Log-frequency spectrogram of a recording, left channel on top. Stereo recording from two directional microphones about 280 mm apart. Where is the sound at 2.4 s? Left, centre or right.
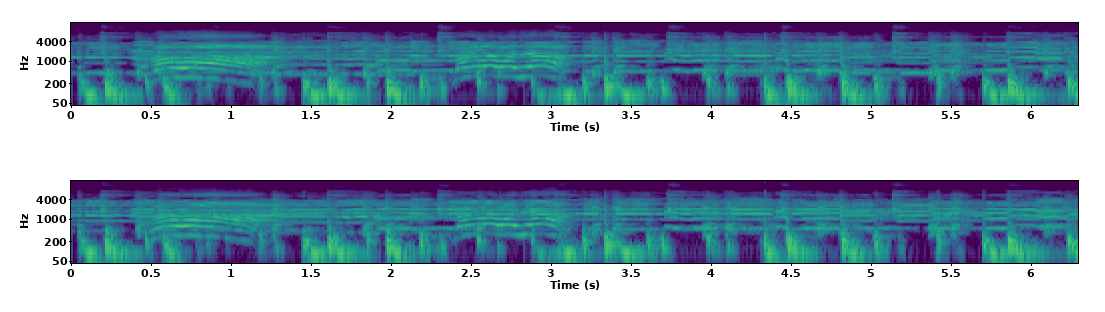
Centre.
